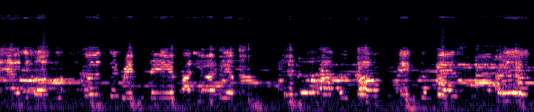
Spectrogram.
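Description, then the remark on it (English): A phone ringtone for an incoming call plays a busy, bright melody for several seconds, steady and fairly loud, with dense voice-like tones that sound as if it could be a sung or vocal tune. “you guys want to hear my ringtone? You can hear it now.”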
